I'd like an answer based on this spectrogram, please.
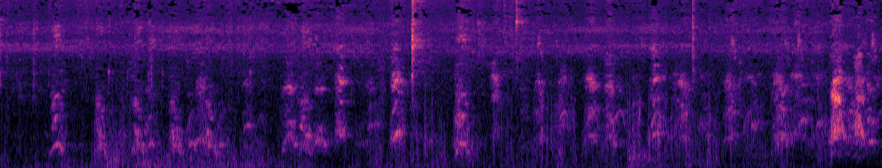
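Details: Many dogs bark at once at Hanna's rescue shelter for abandoned dogs in Daegu, South Korea, a dense, overlapping clamour of yaps and barks with no pause, mixed with some human voices.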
